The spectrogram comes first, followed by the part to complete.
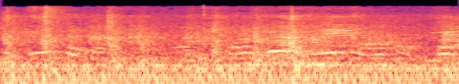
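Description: Children's voices chattering faintly, over a steady low background hum.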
